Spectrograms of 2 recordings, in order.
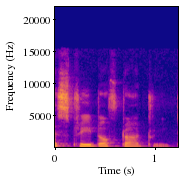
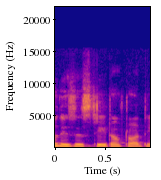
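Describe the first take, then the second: First: Strait of Tartary stretched syllable by syllable; very slow, careful naming; slow dictation. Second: Said in the usual way. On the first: Shown as a demonstration. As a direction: spell it out slowly for the class. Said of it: "teacher dictates strait name slowly". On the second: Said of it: "same name then said normally".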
